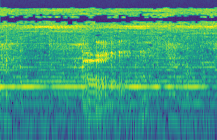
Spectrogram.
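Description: Electric stick blender running steadily in a pitcher of goat-milk soap batter, a constant motor whine, blending the oils and lye to emulsion.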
